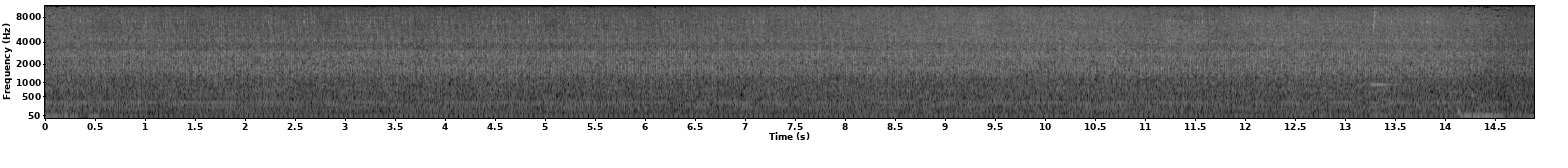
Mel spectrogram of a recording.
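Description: Wind rushes past a low-flying plane.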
